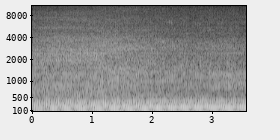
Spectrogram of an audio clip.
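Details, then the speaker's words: Champion 3400 inverter generator after carburetor cleaning, choke on, eco throttle engaged: even, steady engine drone with a smooth regular beat, no misses, surging or smoke; running normally. "Wow it runs really nice look at that sounds very good it doesn't smoke at all either"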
